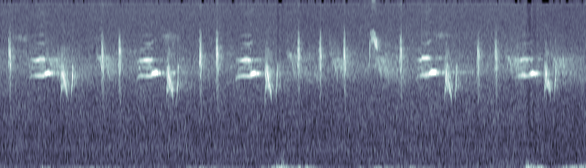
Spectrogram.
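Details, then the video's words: High, varied birdsong on a morning outside Tomsk, Siberia: short whistled motifs mixed with sharp clicks and chirps, phrases repeated with changes, with soft low thumps of background noise. "Послушайте как поёт сибирская птичка!"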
